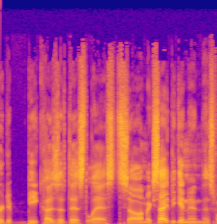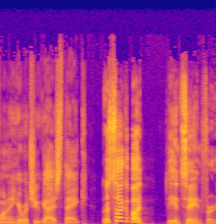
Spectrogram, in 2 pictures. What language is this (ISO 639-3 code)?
eng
